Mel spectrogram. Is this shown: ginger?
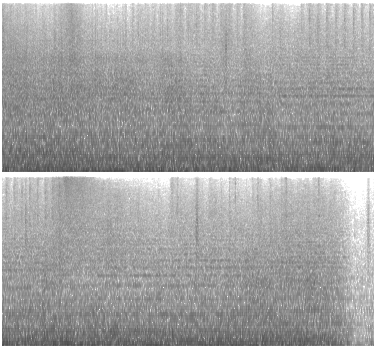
no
